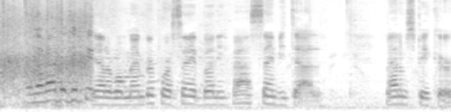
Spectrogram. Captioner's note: some Applause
